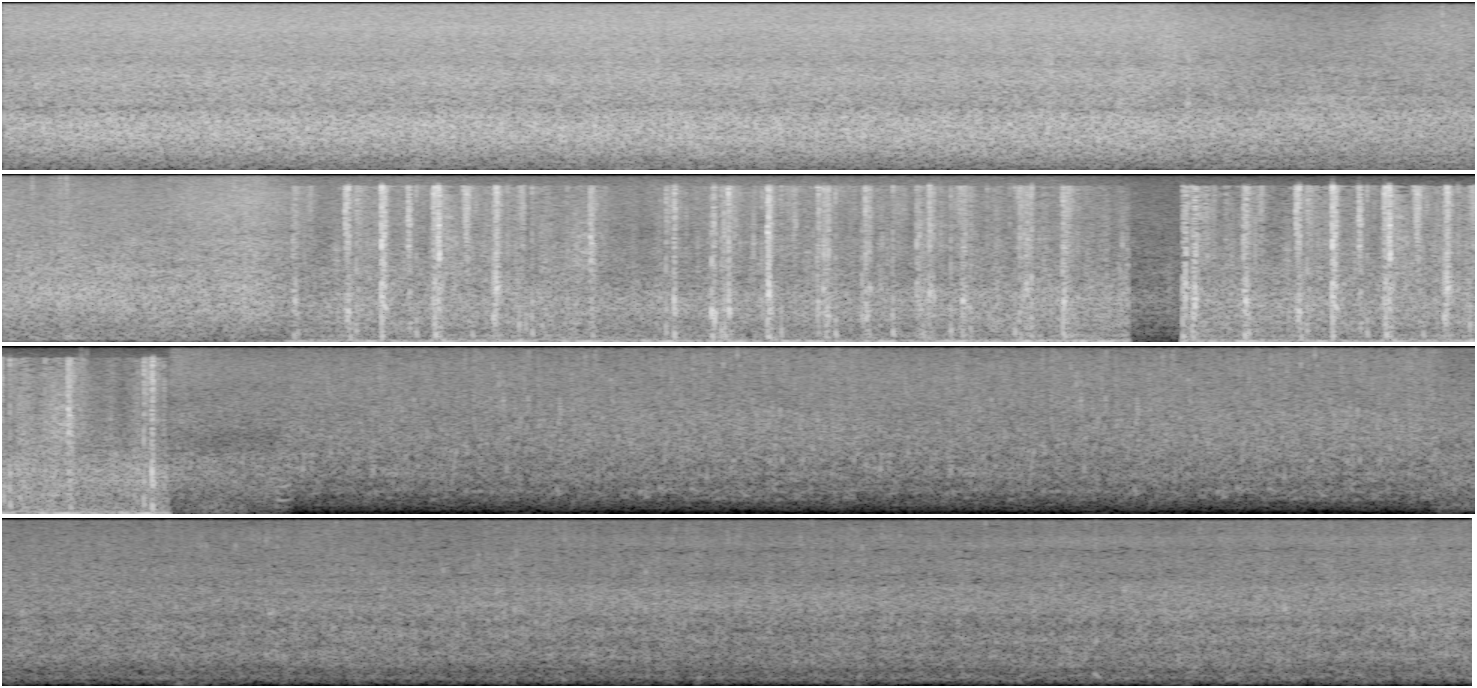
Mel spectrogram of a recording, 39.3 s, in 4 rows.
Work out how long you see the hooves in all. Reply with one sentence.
You can hear the hooves for 11 seconds altogether.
